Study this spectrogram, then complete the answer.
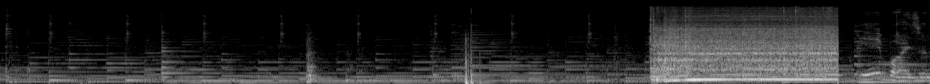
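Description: A kitchen mixer grinder whirs loudly for about two seconds as it grinds home-grown herbs, mint and chili into a spice paste for fried meat, after a stretch of quieter voice and background tones.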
